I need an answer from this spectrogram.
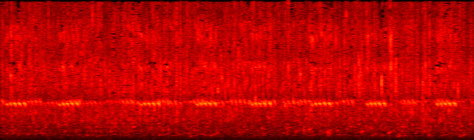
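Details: Crickets by a running stream, giving shrill pulsed chirps spaced about half a second to a second apart, some slightly irregular, over a loud, even gurgle of trickling water.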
